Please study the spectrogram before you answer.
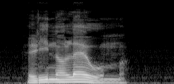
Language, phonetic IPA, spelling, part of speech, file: Polish, [ˌlʲĩnɔˈlɛʷũm], linoleum, noun, Pl-linoleum.ogg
